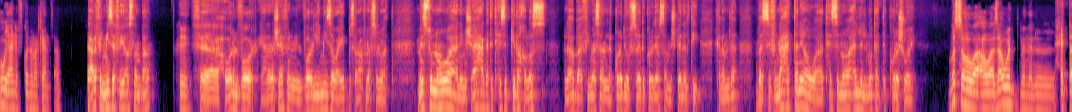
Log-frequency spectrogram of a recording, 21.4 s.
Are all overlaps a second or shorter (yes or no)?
yes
